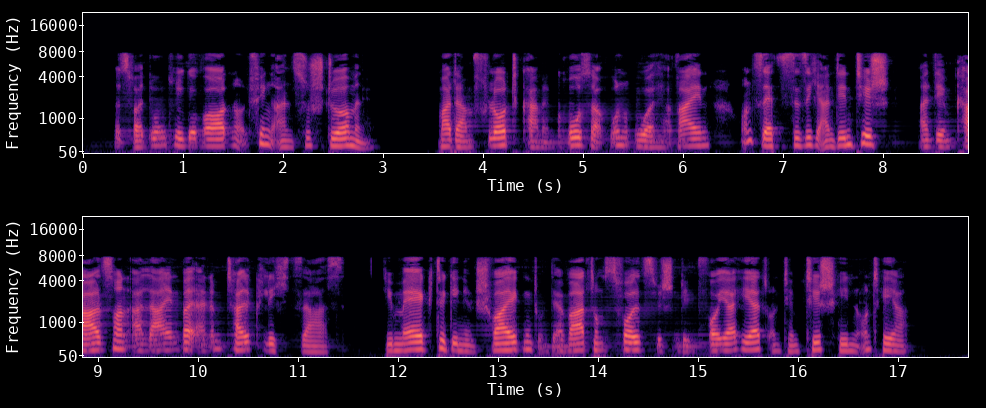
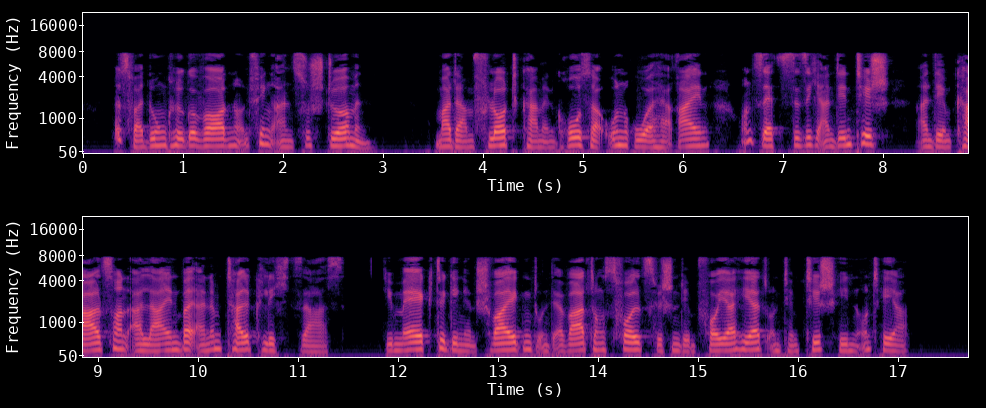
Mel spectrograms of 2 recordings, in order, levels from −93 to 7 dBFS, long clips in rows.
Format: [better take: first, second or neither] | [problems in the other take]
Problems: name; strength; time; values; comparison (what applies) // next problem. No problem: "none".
second | noise reduction (neural mask model DeepFilterNet 3)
